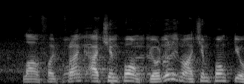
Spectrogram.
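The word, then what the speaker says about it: Acheampong: Achimpong diye okunuyormuş.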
